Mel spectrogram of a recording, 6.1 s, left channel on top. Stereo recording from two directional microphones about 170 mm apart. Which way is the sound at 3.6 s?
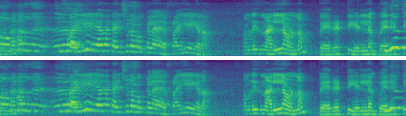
55° right (ahead or behind).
